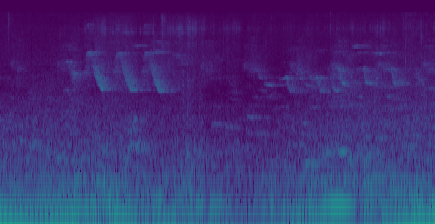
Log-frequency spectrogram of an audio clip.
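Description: Birds chirping in the background: a quick run of three falling chirps about a second in, then a string of shorter chirps, over a low steady hum.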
